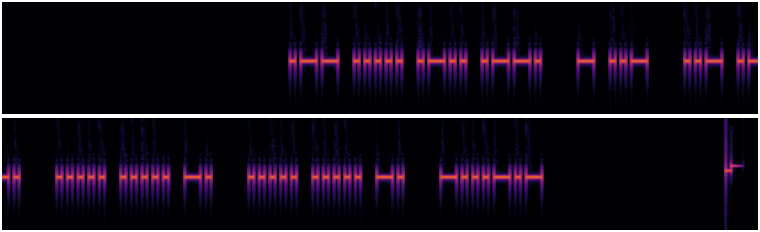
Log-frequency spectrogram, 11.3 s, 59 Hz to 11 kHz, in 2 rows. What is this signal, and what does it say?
Morse code, heard as a keyed tone, about 30 wpm, 700 Hz. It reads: W5LP TU UR 55N 55N <BK>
